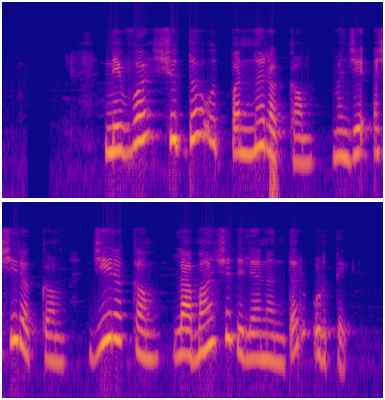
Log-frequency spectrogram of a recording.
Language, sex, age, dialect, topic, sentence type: Marathi, female, 31-35, Northern Konkan, banking, statement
